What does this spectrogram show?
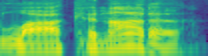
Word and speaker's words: La Cañada: for desert homes or la canada in arizona is is pronounced la cañada or Kenyatta or something like that that's crazy I've been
